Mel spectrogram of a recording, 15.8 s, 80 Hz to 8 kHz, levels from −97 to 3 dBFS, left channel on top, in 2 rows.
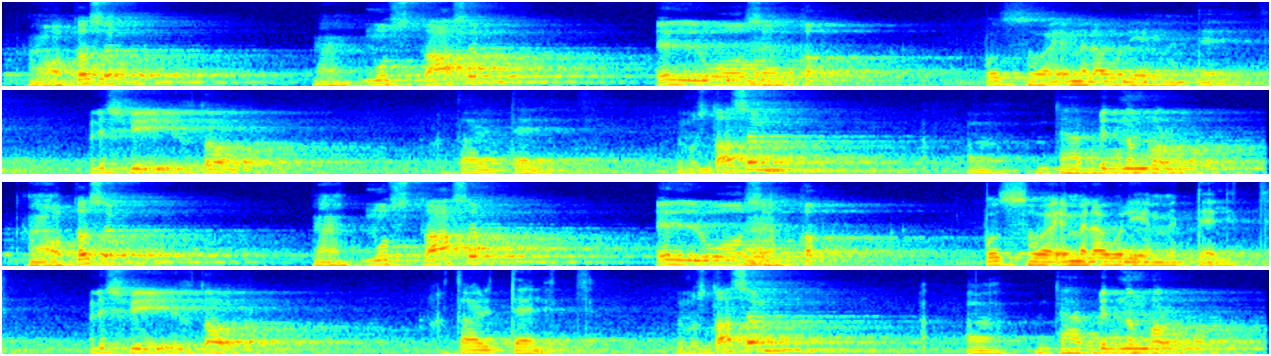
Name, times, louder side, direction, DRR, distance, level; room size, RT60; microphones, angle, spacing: voice 1, 0.2-0.8 2.2-3.1 4.1-4.7 5.0-5.1 8.5-9.4 12.1-12.8 14.4-15.2, right 1 dB, 15° right, 0 dB, 1.1 m, -26 dB
sound 1, 5.8-13.9, equal, 20° left, 1.9 m, -46 dB
voice 2, 6.1-7.9 10.6-11.4 13.9-14.2, right 4 dB, 80° right, 11 dB, 0.5 m, -27 dB
12.0 x 6.3 x 7.3 m, 2.7 s
head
